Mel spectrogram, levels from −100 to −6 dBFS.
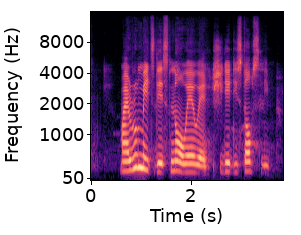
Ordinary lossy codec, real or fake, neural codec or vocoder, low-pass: none; fake; autoencoder, 48 kHz, 128 numbers a frame, DAC-VAE, trained on Japanese speech; 14.4 kHz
